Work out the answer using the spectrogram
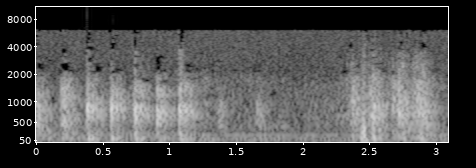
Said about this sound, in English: Then, after waiting a few moments longer, he approached and rapped on the door.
